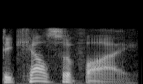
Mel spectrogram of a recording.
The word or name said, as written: decalcify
